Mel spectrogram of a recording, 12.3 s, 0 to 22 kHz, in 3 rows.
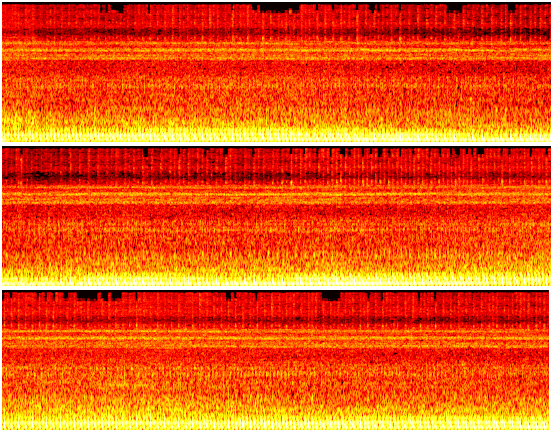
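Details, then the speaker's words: Original 1980 John Deere 317, first start after about three years unused, tank pressurized to feed the pump and carb, started with choke and a little throttle: settles into a steady, even low chug, no misses, knocks or hunting. Normal idle. "oh [Music] so she's finally started and idling"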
